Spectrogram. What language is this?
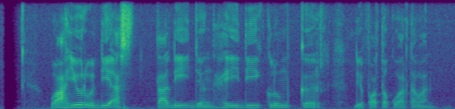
Sundanese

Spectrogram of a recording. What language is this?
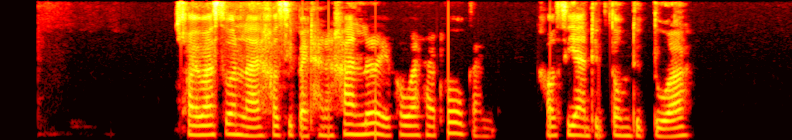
Thai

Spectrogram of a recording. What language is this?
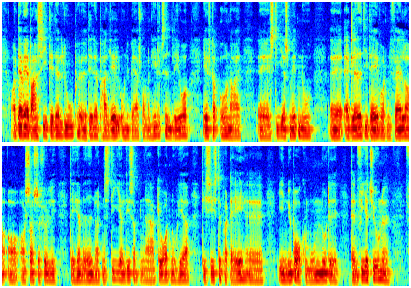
Danish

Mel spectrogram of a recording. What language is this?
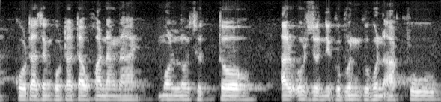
Bodo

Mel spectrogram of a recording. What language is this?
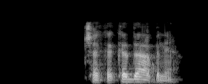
Central Kurdish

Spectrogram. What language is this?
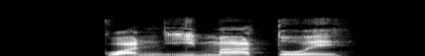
Min Nan Chinese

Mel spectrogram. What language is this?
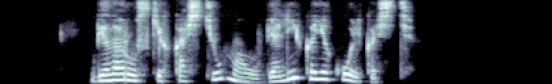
Belarusian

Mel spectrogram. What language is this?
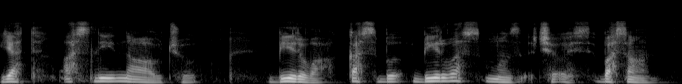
Kashmiri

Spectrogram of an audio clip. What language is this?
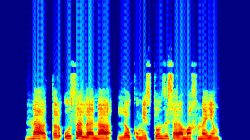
Pashto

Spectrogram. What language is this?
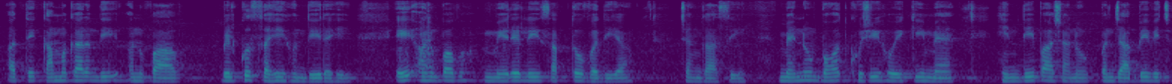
Punjabi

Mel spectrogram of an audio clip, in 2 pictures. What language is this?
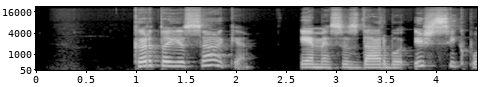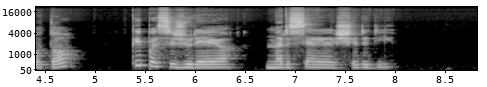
Lithuanian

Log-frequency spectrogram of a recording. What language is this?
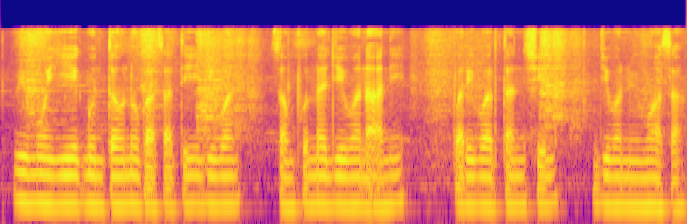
Marathi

